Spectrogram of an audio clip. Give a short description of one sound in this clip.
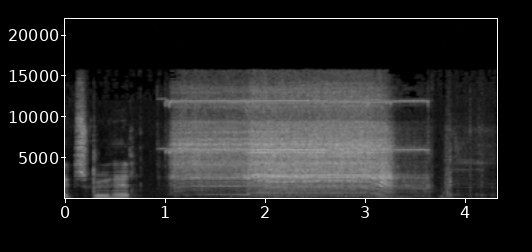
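A cordless drill whirs steadily, then winds down.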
